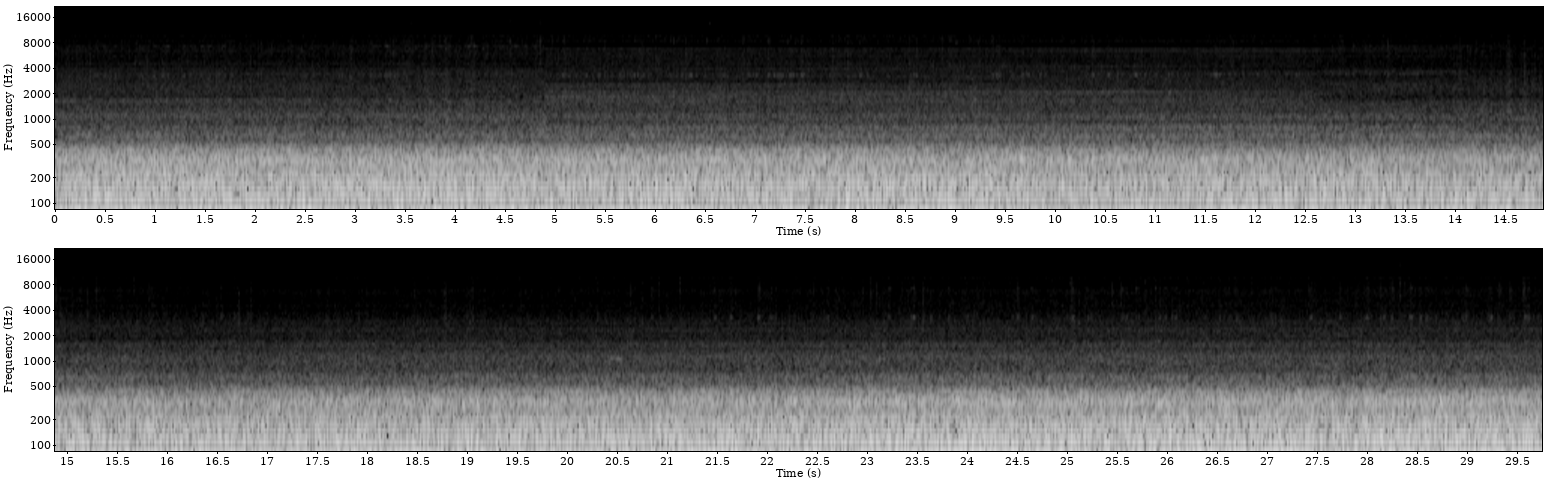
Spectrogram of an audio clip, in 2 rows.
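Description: Cabin noise of a Boeing 737-800 during takeoff and initial climb, heard from a window seat behind the wing: a loud, steady low rumble from the CFM56-7B engines at takeoff power.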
